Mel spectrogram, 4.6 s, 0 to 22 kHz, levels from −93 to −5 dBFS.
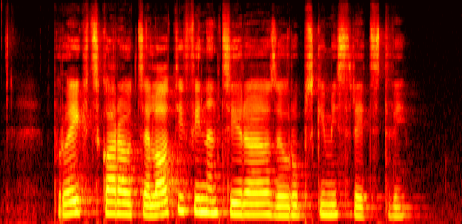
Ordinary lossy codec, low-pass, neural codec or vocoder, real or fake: none; none; none; real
